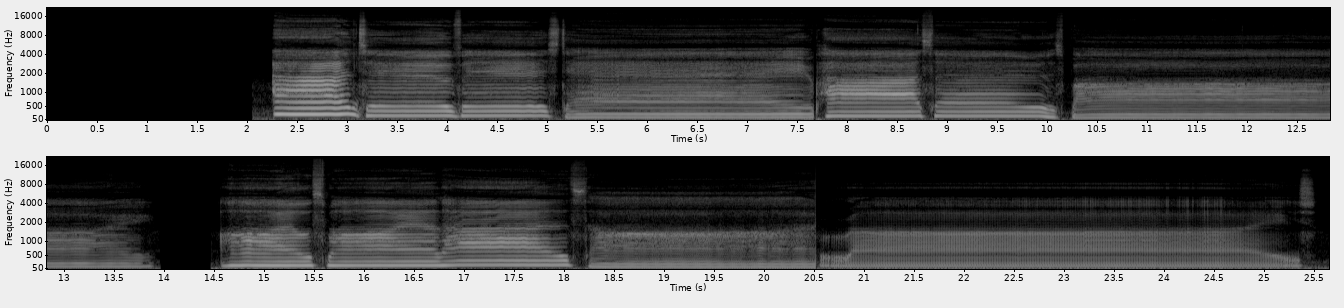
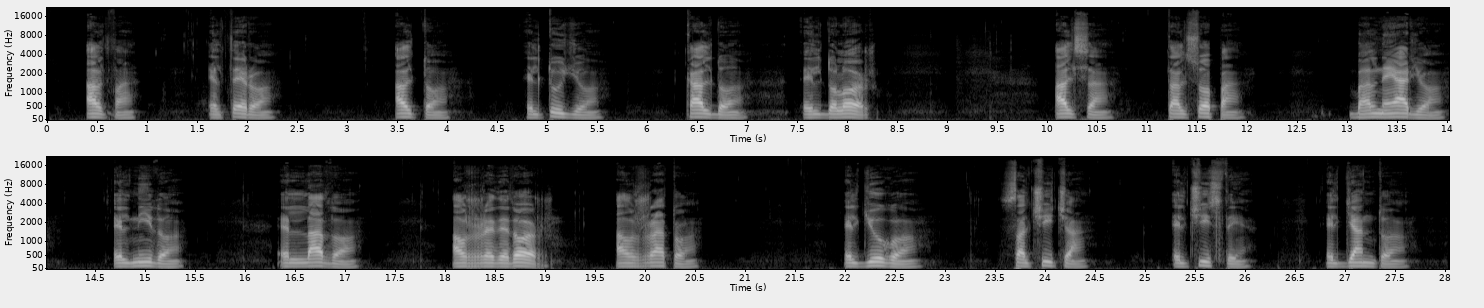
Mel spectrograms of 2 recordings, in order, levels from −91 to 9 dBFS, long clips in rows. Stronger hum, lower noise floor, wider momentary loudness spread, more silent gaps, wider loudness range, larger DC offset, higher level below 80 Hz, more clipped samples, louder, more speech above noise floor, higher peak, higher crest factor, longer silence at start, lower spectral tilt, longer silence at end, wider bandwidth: neither; first, under -90 dBFS vs -74 dBFS; second, 13 LU vs 17 LU; first, 13.96-14.47 s vs none; first, 11 LU vs 6 LU; neither; about the same, -60 dBFS vs -62 dBFS; neither; second, -36 LUFS vs -26 LUFS; first, over 55 dB vs 49 dB; second, -18 dBFS vs -6 dBFS; second, 18 dB vs 24 dB; first, 2.25 s vs 0.4 s; about the same, -6 dB/octave vs -5 dB/octave; second, 0 s vs 0.4 s; second, 17 kHz vs over 20 kHz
